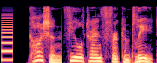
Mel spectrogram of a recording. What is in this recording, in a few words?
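Beep Caution Fuel Transfer; Fuel XFER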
